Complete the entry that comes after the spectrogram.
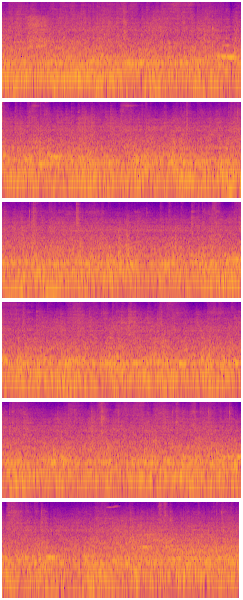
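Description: A diesel railcar running along single track, heard from inside its driver's cab. A steady engine drone blends with the rumble of the wheels on the rails and scattered clicks from rail joints.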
